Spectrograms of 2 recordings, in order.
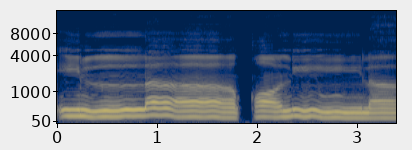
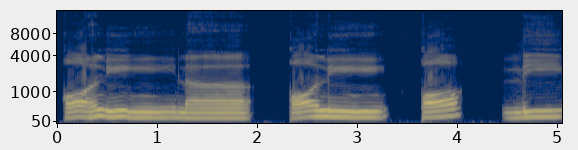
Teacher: huruf qaf tebal, angkat pangkal lidah kita.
